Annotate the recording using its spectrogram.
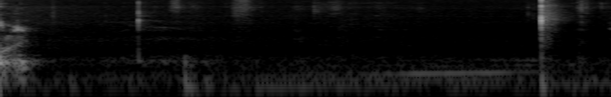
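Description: Faint handling of paper planner stickers: a light tick about a second in and one sharp click near the end.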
